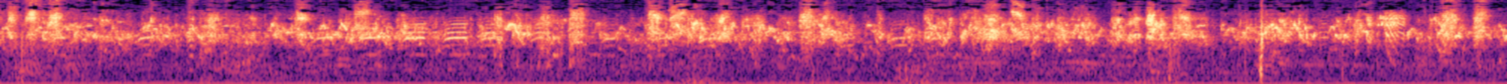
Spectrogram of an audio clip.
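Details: Java sparrows at nest building for breeding, giving a steady stream of bright overlapping chirps and tinkling notes, busy and unbroken, with one sharp click near the end.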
